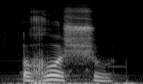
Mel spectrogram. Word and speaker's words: roxo: Another color I want to teach you today for purple, we say roxo roxo.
